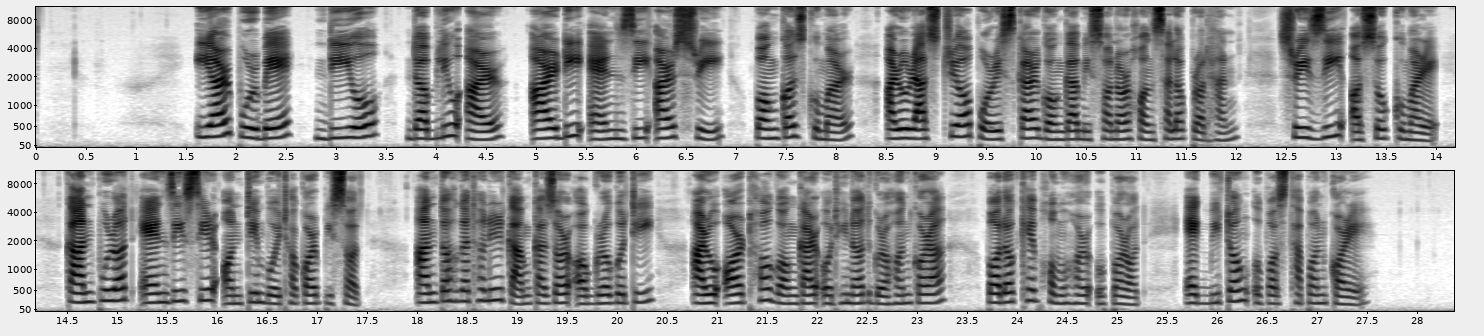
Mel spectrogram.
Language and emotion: Assamese, neutral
